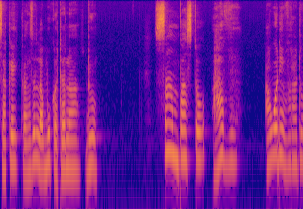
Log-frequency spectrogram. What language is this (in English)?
Bacama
